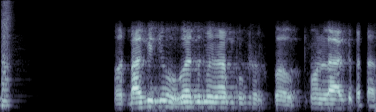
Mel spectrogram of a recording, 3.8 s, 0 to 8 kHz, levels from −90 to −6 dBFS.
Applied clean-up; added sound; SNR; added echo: neural mask model RNNoise.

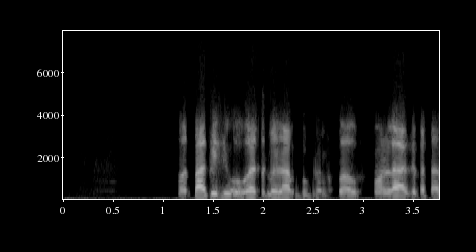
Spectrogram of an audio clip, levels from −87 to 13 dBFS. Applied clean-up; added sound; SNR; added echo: neural diffusion model UNIVERSE++.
